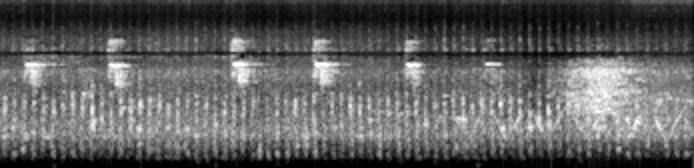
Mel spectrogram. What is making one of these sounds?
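A helicopter's rotor beats in a fast, steady chop.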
